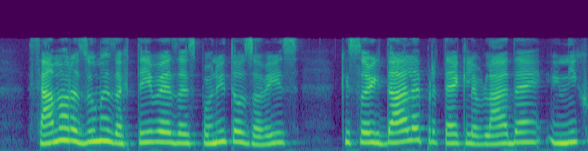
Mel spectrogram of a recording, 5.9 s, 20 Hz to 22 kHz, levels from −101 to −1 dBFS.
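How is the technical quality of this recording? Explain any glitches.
Listening to the recording, nothing stood out as a technical problem, so there are no glitches to explain.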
